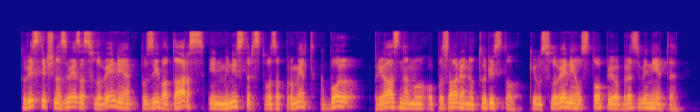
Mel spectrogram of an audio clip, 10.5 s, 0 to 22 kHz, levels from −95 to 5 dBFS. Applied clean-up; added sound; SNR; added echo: neural mask model DeepFilterNet 3.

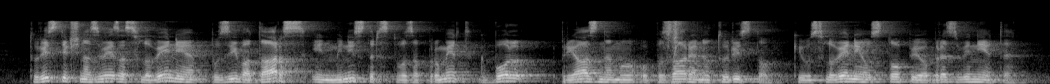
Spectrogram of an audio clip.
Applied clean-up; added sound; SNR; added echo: none; Glass; 15 dB; none.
